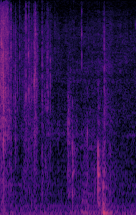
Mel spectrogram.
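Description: Faint rustling of a rolled pre-made pie crust and its wrapper being handled and unrolled, with a brief soft thump about a second and a half in.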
